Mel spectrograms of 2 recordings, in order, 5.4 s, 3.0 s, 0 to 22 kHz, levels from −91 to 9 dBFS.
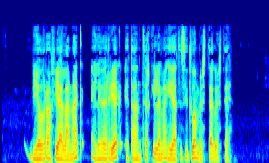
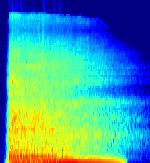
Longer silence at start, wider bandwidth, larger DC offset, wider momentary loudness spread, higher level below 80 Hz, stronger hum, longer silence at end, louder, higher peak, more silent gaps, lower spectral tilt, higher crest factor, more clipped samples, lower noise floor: first, 0.5 s vs 0.15 s; second, 11.5 kHz vs 14.5 kHz; neither; second, 8 LU vs 13 LU; second, -52 dBFS vs -10 dBFS; neither; first, 0.8 s vs 0.55 s; second, -20 LUFS vs -10 LUFS; about the same, 0 dBFS vs 0 dBFS; neither; about the same, -5.5 dB/octave vs -6.5 dB/octave; first, 20 dB vs 8 dB; second, under 0.1% vs 0.8%; first, -69 dBFS vs -48 dBFS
